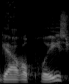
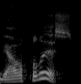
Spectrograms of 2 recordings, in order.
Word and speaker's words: Gallipolis: pronounce this town's name gallipolis gallup police gala police well you can pronounce it gala police or you can call it galapalys i say galplus police i usually say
